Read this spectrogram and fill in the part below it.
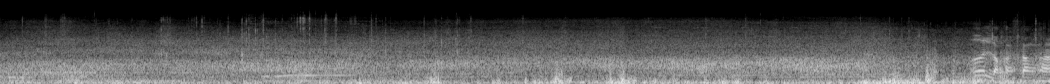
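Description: Strong wind buffets a rider on the road, a continuous loud rushing roar with low rumble that swells slightly toward the end, no clear talk over it.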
